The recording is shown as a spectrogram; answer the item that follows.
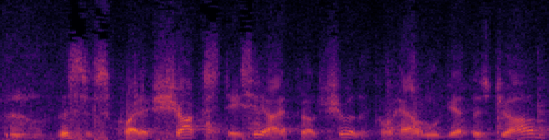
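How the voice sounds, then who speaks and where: A courteous, lowish-voiced businessman. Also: wildly swooping pitch, moderate pace, creaky, fairly bright tone, heavily acted. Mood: concerned. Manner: polite, placating. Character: courteous, conciliatory businessman backing his friend. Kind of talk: old-time radio drama acting. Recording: faintly noisy old radio recording.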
